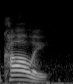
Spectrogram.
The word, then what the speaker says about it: Carly: "Oh, I'm Kali." Kali? Kali. Kali, like the martial arts system. So, like in English. Kali. And I was like, "How do you spell it?" She was like, C-A-R-L-Y.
